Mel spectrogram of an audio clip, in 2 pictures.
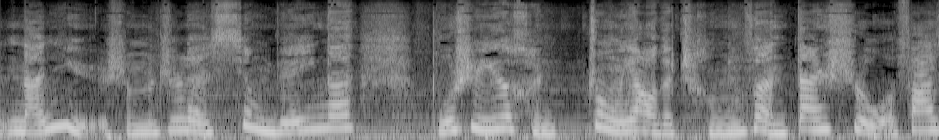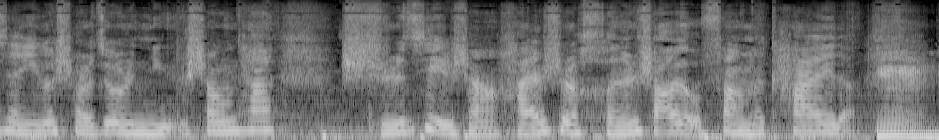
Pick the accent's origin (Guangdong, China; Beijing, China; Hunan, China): Beijing, China; 其实因为我就是北京人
